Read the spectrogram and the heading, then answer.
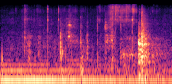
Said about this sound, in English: I learned how to shuffle cards, actually. Let me get these out.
